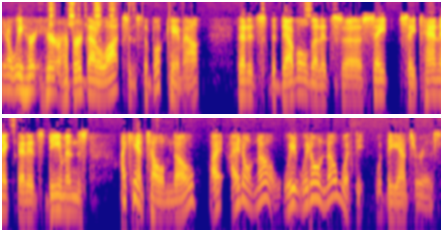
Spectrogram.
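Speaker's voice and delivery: ordinary talk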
